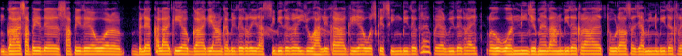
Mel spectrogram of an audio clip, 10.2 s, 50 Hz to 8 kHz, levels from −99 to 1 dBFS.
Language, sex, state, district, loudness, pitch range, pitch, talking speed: Hindi, male, Chhattisgarh, Kabirdham, -15 LUFS, 155-160 Hz, 155 Hz, 265 wpm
